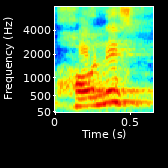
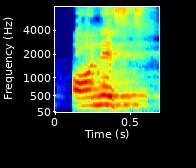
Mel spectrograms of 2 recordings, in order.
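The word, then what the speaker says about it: honest: बात करें इसका तो इसको नेस्ट तो नहीं पढ़ते हैं ना नेस्ट पढ़ते है एच क्या हो गया एच भैया हो गए हमारे साइलेंट ठीक है और इनिशियली प्रोनंसिएशन किसका आया ओ का ऑनेस्ट ठीक है तो यह पहला जो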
